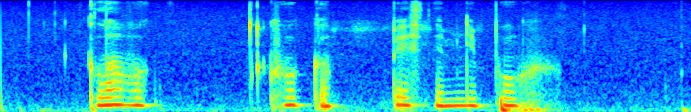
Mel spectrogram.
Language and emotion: Russian, sad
